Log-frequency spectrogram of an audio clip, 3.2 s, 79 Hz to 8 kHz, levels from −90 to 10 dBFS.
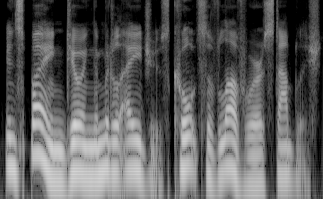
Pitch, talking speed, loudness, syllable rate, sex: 135 Hz, 205 wpm, -17 LUFS, 5.8 syllables/s, male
